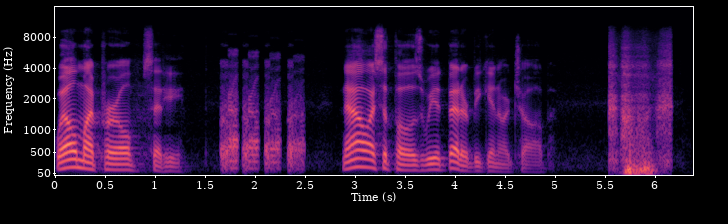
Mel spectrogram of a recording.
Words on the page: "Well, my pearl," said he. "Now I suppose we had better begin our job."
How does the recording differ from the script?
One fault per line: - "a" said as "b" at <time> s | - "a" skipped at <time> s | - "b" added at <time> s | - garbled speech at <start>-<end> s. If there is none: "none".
none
